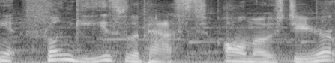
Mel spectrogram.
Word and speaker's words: Fungies: out they're pronouncing funkies with a hard g i've been saying it fungi's for the past almost year while this intro says fungies it's not even a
